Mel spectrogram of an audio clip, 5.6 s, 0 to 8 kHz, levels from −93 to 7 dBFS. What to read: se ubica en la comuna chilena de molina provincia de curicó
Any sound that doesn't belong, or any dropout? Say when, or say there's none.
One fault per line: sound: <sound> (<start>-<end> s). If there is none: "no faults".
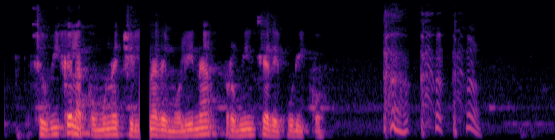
sound: dropout (1.4-1.5 s)
sound: cough (3.8-4.8 s)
